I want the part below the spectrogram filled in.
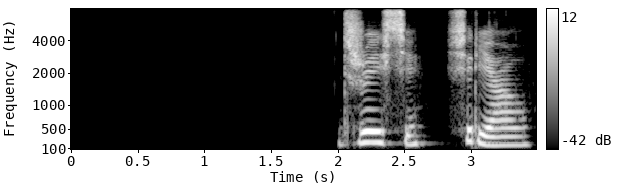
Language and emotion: Russian, neutral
